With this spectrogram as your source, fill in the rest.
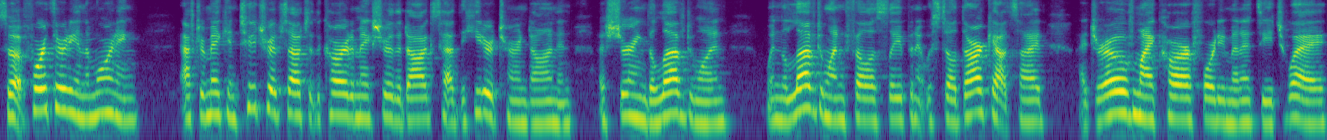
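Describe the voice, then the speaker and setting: A woman speaks at a fairly quick pace with a medium pitch and ordinary pitch variation against a quiet background. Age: 50s. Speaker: dog care vlogger. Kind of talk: casual vlog monologue.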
